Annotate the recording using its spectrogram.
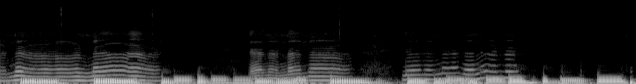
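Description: Electric bass guitar playing a gospel reggae bassline in short plucked low notes, with a man humming the melody wordlessly over it in several phrases. The bass is strung with old strings, which make its tone sound funny.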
